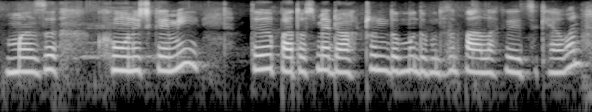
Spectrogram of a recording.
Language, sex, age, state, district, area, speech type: Kashmiri, female, 30-45, Jammu and Kashmir, Shopian, rural, spontaneous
